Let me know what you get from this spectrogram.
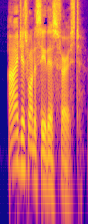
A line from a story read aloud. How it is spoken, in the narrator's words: Rand said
